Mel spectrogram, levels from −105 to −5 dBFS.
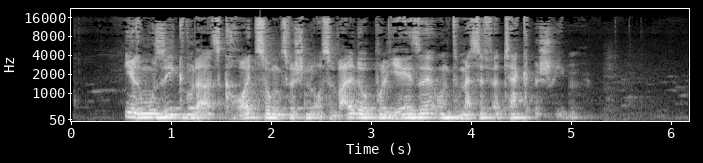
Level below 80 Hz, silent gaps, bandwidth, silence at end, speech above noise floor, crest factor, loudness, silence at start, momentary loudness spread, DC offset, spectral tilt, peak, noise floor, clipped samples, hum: -48 dBFS; none; 17 kHz; 1.1 s; 43 dB; 16 dB; -15 LUFS; 0.55 s; 7 LU; under 0.1%; -5 dB/octave; 0 dBFS; -57 dBFS; under 0.1%; none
